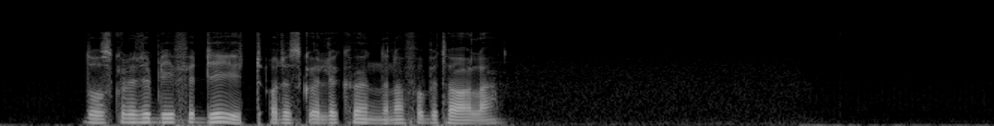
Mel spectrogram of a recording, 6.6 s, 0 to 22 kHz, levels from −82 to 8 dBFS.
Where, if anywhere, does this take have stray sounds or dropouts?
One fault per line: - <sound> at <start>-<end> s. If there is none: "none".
none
